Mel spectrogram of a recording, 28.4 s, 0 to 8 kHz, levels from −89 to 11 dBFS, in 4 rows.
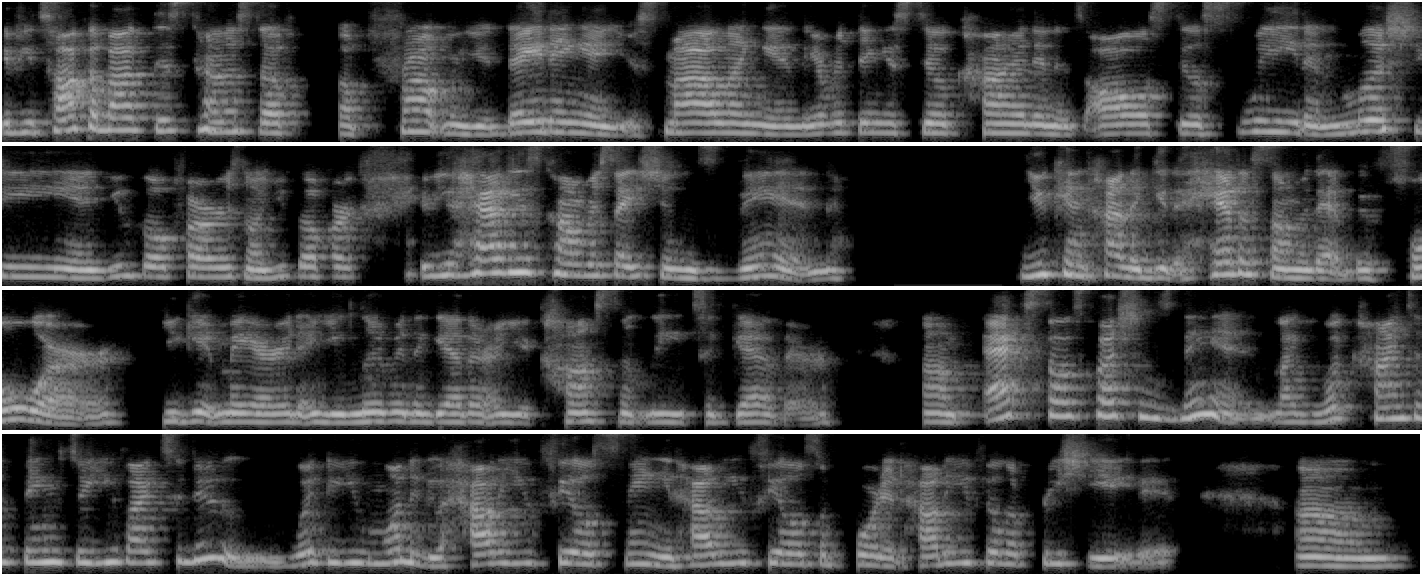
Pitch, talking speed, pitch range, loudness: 210 Hz, 215 wpm, 180-245 Hz, -25 LUFS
